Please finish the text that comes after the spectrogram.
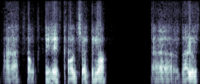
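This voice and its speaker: Man with the flu, deep and slow, hesitant coding tutor with a dry close mic. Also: creaky, breathy edge, no room sound, dull audio. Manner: hesitant, many fillers, thinks aloud while typing. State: has the flu. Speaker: programming tutor. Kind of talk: screencast coding lesson.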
